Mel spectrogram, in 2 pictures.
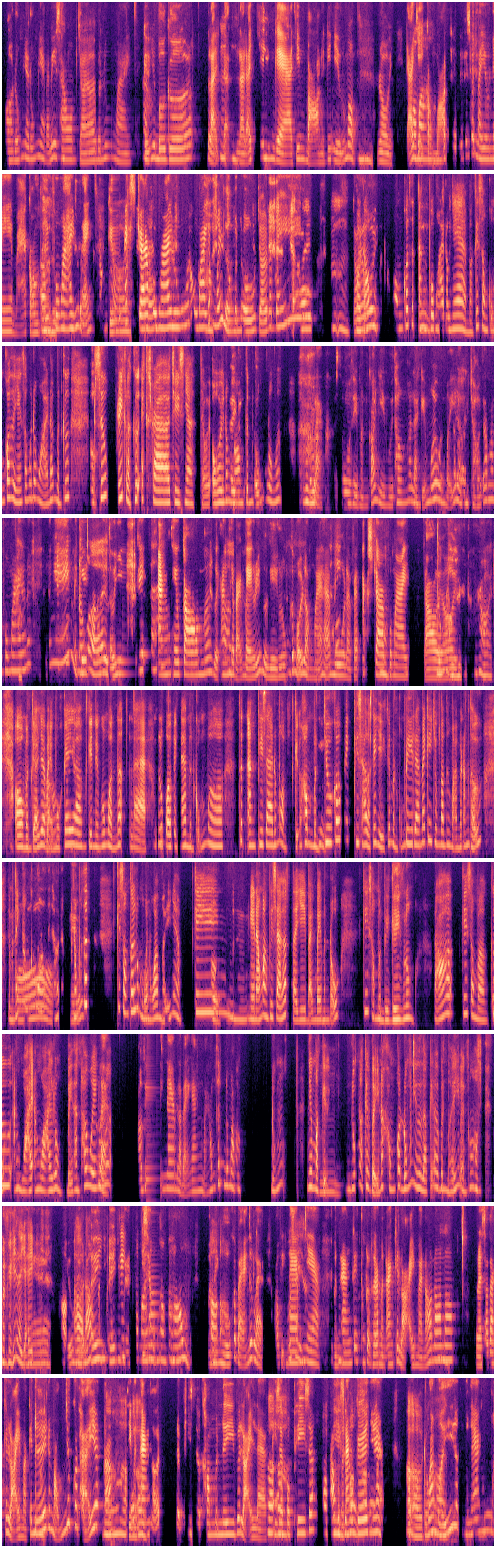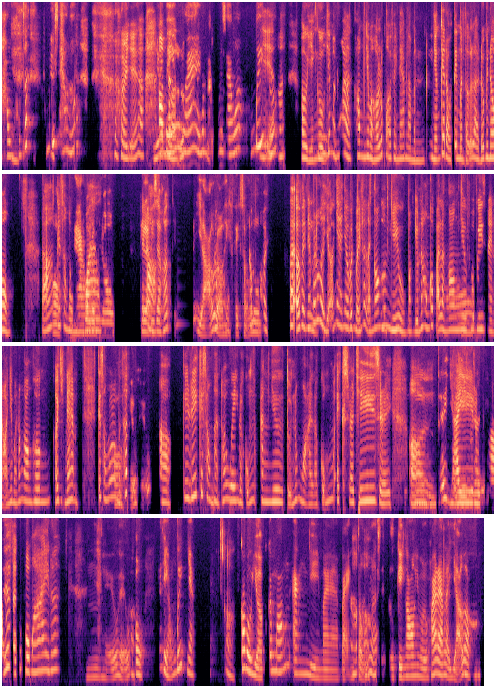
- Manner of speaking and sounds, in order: tapping; distorted speech; chuckle; other background noise; laughing while speaking: "Ờ"; laughing while speaking: "rồi"; laugh; in English: "extra"; static; in English: "extra cheese"; laughing while speaking: "Ừ"; chuckle; mechanical hum; laugh; laughing while speaking: "Đúng rồi, đúng rồi"; in English: "extra"; laughing while speaking: "Mình nghĩ là vậy"; tsk; laugh; laughing while speaking: "Vậy hả?"; in English: "extra cheese"; tongue click
- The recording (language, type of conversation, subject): Vietnamese, unstructured, Bạn nghĩ thức ăn nhanh ảnh hưởng đến sức khỏe như thế nào?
